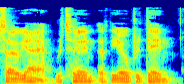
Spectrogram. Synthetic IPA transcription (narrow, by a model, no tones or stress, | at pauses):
sowjæɹɪtʰɜːnəvðioʊbɹədɪn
